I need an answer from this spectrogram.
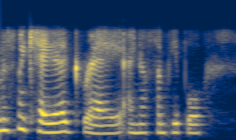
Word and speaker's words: Micaiah: So, my name is Maya Gray. I know some people um don't know how to pronounce that. So, that's the pronunciation. It's Maya Maya.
